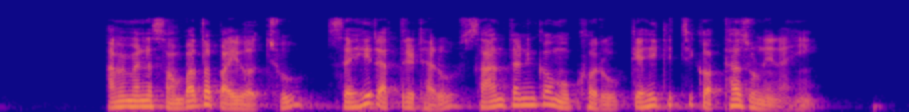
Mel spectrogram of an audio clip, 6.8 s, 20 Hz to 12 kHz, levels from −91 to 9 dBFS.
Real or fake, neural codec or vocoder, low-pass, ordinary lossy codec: fake; codec, 16 kHz, 16 kbps, FreqCodec, smaller model; 7.2 kHz; Opus, 64 kbps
